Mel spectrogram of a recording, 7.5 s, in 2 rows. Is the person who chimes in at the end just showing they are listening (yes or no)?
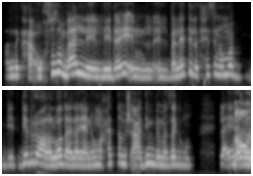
no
